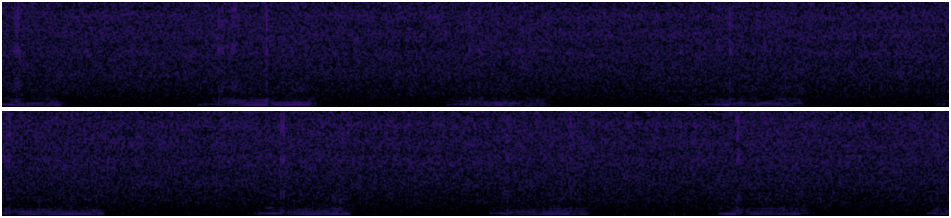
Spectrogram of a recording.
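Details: Sleeping pet rabbit snores steadily, giving eight gentle, low, buzzy breaths with a faint rising-falling contour, repeated regularly about every one and a half seconds against quiet indoor background.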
